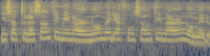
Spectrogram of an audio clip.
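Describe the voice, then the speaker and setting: The woman's voice sits at a high pitch. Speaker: chemistry teacher. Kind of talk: lecture.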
